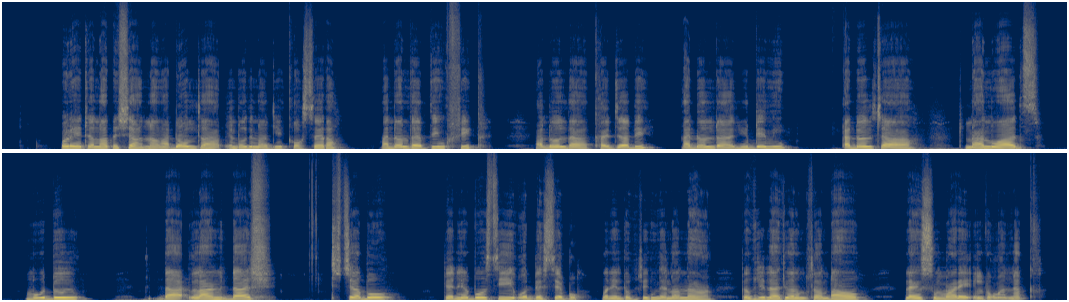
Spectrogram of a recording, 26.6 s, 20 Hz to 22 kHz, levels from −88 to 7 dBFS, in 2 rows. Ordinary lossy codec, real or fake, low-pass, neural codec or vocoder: none; fake; none; codec, 44.1 kHz, 1.7 kbps, Pupu-Codec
